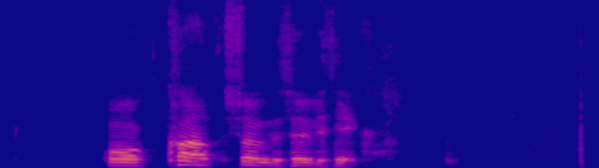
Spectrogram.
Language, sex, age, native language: Icelandic, male, 40-49, Icelandic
